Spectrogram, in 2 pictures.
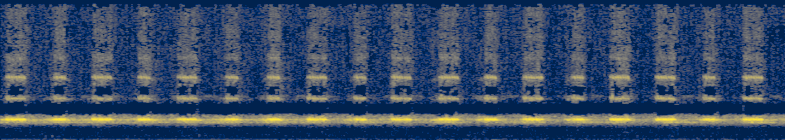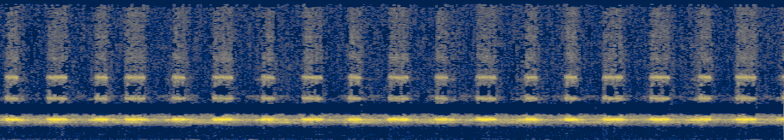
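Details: A cricket calls in a continuous high chirping train, evenly pulsed roughly once per second throughout, with a faint low rumble and a few soft thumps early on.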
